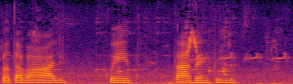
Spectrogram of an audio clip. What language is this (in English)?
Portuguese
